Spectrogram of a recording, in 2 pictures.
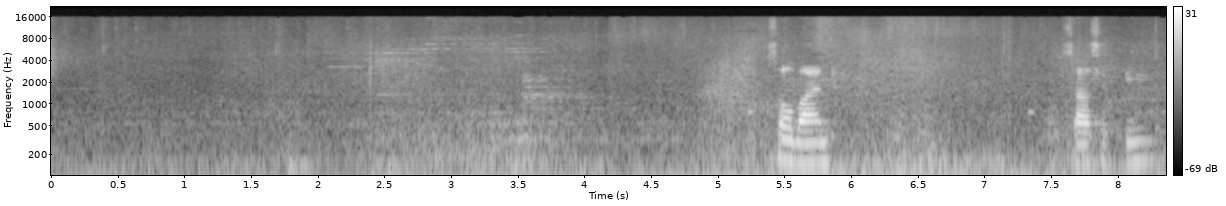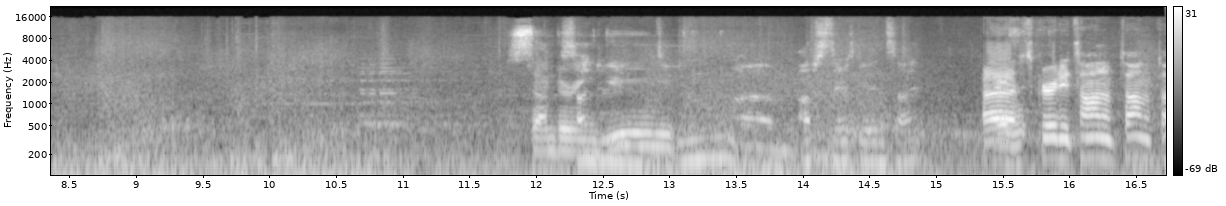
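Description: Magic blasts whoosh and crackle in a fight.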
